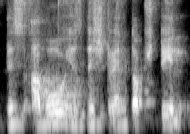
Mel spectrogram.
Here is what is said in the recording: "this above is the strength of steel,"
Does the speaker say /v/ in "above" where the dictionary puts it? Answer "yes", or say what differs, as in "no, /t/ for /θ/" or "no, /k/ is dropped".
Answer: no, /v/ is dropped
